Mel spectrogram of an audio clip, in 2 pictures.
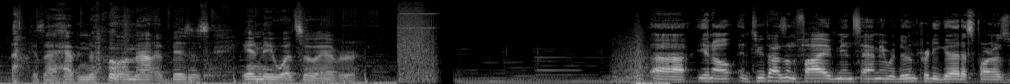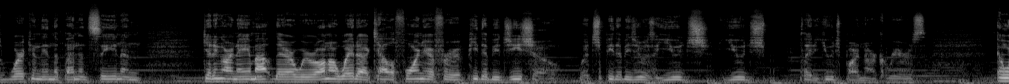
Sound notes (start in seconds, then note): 4.0 static screeching; 4.2 light music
